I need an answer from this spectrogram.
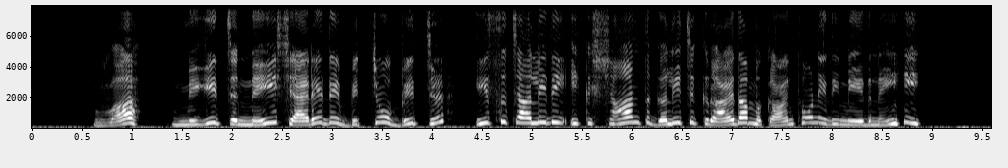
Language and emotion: Dogri, surprised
